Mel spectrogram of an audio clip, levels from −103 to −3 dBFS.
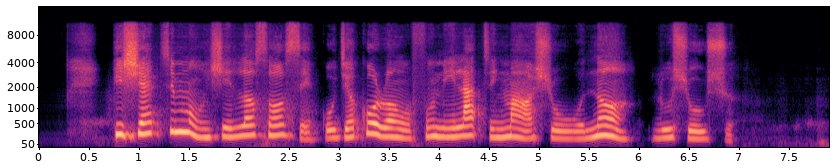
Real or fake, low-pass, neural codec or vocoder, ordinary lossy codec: fake; 10.8 kHz; codec, 16 kHz in and 24 kHz out, 0.9 kbps, LongCat-Audio-Codec, four codebook decoder; none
